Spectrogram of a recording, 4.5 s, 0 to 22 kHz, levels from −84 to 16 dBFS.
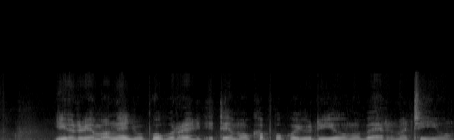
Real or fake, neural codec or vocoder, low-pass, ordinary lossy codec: fake; codec, 16 kHz in and 24 kHz out, 0.6 kbps, FocalCodec, streaming, 4096 codes; 10.8 kHz; none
